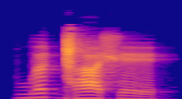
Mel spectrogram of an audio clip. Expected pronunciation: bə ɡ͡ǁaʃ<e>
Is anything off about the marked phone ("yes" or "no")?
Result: no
